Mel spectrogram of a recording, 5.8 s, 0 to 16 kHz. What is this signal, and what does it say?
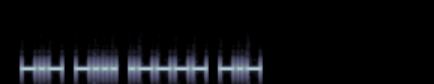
Morse code, heard as a keyed tone, about 20 wpm, 700 Hz. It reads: KB1K
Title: USA Call Signs - 4 Characters - Repeated 3x - 20wpm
